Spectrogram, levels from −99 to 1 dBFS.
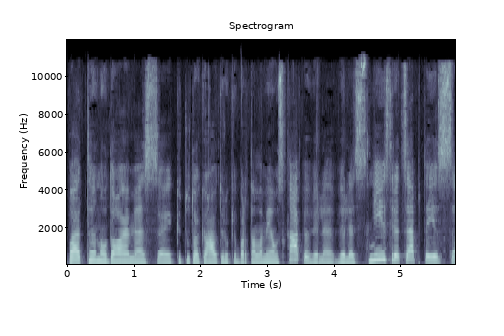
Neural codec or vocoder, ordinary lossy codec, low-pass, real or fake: none; AAC, 48 kbps; 10.8 kHz; real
